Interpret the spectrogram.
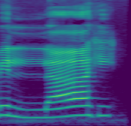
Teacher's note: अल्लाह बारीक हो रहा है क्योंकि अल्लाह से पहले ज़ेर आ रहा है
